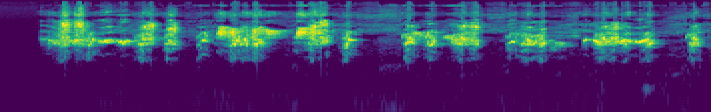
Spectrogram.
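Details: Yellow-vented bulbul chicks give begging calls: rapid, harsh, high-pitched, insistent chattering in short bursts, about two per second.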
